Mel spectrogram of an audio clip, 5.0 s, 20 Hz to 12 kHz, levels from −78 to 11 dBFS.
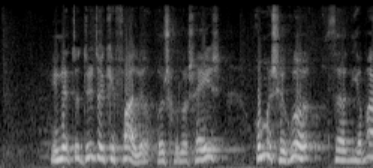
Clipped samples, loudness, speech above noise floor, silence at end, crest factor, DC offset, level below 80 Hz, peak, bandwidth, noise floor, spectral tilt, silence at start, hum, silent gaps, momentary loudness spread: under 0.1%; -17 LUFS; 29 dB; 0 s; 12 dB; under 0.1%; -50 dBFS; -6 dBFS; 11 kHz; -45 dBFS; -5.5 dB/octave; 0.7 s; none; none; 7 LU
